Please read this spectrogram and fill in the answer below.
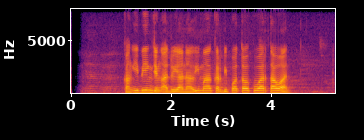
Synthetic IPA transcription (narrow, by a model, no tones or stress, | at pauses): kaŋibiŋd͡ʒɨŋadɾianalimakɨrdipɔt̪ɔkuwart̪awan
